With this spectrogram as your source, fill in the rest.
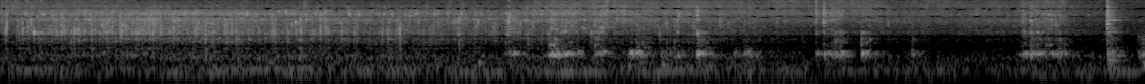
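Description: Finely chopped onion dropped into a pan of hot oil with garlic and ginger for spicy pasta, a steady quiet sizzle with stirring scrapes and soft taps of the spoon against the pan.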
